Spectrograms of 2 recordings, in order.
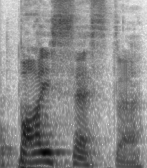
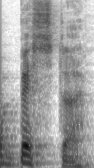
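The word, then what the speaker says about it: Bicester: Oh, actually I went to Bister Bister or Bice. I don't think that's how you say it. No, but some people do. Alan, I've never heard anyone say, "I've been to Bice Village." I think those people are wrong.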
